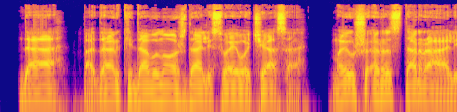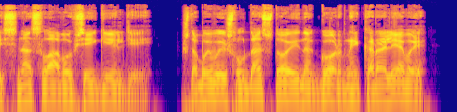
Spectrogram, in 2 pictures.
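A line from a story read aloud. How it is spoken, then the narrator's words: Self-important, with a snort. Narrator (Russian): важно проговорил Фельдар и хмыкнул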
